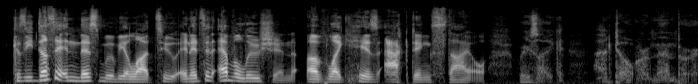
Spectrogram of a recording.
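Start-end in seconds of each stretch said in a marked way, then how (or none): 5.9-7.0 put-on grunting delivery, quieter. Mocking an actor's serious-line delivery: grunting Vin Diesel impression. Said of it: "grunts it".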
